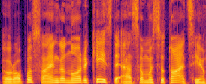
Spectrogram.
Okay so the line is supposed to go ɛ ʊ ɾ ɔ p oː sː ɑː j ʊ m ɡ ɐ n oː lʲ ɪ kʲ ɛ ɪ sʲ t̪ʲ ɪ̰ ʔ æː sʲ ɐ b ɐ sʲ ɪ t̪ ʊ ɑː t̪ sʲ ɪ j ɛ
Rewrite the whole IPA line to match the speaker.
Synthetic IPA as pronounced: ɛ ʊ ɾ ɔ p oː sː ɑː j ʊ ŋ ɡ ɐ n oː ɾʲ ɪ kʲ ɛ ɪ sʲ t̪ʲ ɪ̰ ʔ æː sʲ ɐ m ɐ sʲ ɪ t̪ ʊ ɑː t̪ sʲ ɪ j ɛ

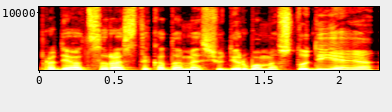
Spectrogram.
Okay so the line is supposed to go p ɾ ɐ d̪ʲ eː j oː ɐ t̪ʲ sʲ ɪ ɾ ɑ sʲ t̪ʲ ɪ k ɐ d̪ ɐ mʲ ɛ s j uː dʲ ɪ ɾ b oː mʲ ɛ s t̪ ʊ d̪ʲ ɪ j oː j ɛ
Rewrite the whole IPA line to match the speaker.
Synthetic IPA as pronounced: p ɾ ɐ d̪ʲ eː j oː ɐ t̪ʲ sʲ ɪ ɾ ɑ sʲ t̪ʲ ɪ k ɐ d̪ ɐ mʲ ɛ s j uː dʲ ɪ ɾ b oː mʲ ɛ s t̪ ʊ d̪ʲ ɪ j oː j ɛ

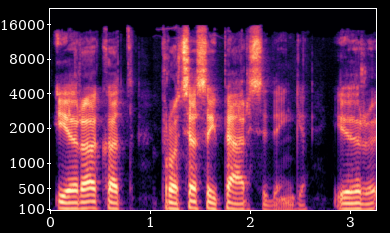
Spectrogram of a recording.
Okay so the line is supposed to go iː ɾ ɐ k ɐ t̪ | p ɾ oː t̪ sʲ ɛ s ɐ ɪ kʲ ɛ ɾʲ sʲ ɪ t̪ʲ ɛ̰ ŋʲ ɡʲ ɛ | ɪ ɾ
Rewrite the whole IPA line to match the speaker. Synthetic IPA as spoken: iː ɾ ɐ k ɐ t̪ | p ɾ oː t̪ sʲ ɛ s ɐ ɪ pʲ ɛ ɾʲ sʲ ɪ d̪ʲ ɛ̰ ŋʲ ɡʲ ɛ | ɪ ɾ

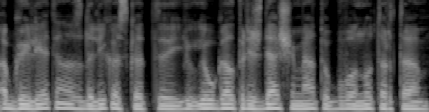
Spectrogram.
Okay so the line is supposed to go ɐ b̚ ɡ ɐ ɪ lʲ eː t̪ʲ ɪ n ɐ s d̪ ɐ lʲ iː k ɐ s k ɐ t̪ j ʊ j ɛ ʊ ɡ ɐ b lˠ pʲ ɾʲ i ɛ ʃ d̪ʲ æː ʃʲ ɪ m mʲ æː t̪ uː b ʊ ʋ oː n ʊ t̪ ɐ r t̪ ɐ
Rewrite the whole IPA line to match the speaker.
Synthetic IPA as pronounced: ɐ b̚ ɡ ɐ ɪ lʲ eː t̪ʲ ɪ n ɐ s d̪ ɐ lʲ iː k ɐ s k ɐ t̪ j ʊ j ɛ ʊ ɡ ɐ lˠ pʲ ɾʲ i ɛ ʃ d̪ʲ æː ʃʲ ɪ m mʲ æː t̪ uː b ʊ ʋ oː n ʊ t̪ ɐ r t̪ ɐ

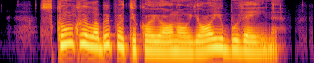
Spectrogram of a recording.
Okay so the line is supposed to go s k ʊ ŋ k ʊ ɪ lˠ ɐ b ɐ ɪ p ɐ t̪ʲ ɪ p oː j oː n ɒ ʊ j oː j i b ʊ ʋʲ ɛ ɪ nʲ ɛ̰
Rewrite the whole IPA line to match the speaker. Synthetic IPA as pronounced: s k ʊ ŋ k ʊ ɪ lˠ ɐ b ɐ ɪ p ɐ t̪ʲ ɪ k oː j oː n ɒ ʊ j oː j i b ʊ ʋʲ ɛ ɪ nʲ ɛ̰

